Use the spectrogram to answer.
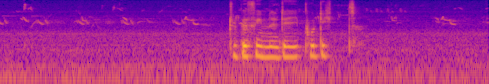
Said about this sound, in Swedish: Du hör fåglarna kvittra.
